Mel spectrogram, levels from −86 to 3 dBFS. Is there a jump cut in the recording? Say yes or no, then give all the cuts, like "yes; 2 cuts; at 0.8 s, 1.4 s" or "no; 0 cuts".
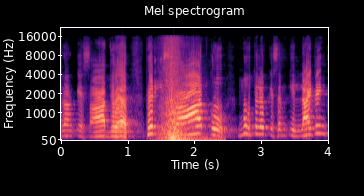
no; 0 cuts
